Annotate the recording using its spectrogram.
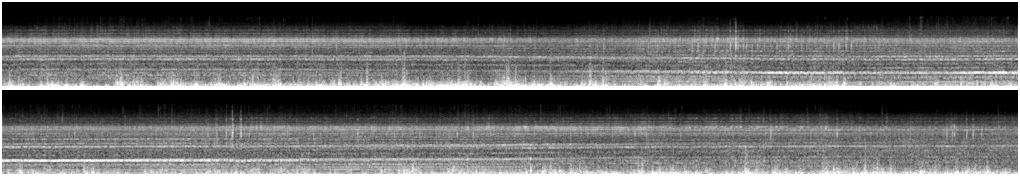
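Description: Wind rushing over a bike-mounted GoPro's microphone while riding, with a steady whine of several pitches underneath that drifts slowly in pitch and is strongest in the middle.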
